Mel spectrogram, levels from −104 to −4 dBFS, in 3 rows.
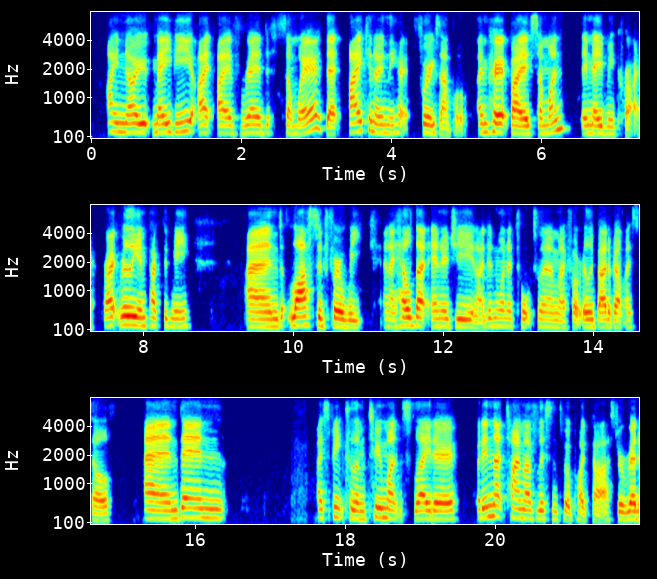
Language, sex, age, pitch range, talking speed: English, female, 20-39, 170-210 Hz, 190 wpm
